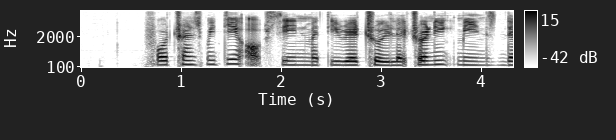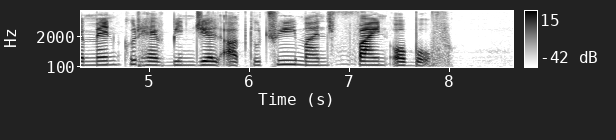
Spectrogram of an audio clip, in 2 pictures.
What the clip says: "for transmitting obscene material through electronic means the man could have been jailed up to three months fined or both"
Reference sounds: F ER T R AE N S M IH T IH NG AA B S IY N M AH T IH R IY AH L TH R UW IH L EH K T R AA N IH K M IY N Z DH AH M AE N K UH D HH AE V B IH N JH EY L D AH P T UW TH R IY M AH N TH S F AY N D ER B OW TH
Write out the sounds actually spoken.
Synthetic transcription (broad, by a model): F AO T R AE N S M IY T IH NG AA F S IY N M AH T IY R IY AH L T R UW IH L EH K T R AA N IH K M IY N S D AH M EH N K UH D HH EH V B IH N JH EY L D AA P T UW T R IY M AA N S F AY N AO B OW F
